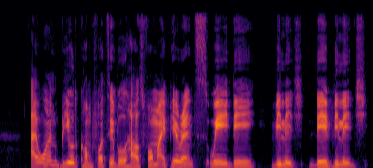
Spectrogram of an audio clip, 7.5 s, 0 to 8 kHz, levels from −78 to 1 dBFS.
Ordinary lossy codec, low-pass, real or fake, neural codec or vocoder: AAC, 48 kbps; 7.2 kHz; real; none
